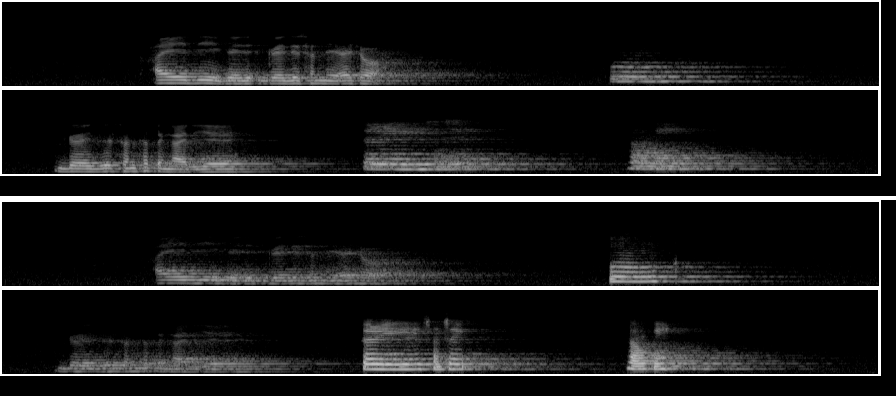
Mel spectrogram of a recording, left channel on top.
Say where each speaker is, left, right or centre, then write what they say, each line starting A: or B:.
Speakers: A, on the left (about 80°); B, on the right (about 30°).
A: ꯑꯩꯗꯤ ꯒ꯭ꯔꯦꯖꯨꯌꯦꯁꯟꯅꯤ ꯑꯩꯁꯨ
B: ꯎꯝ
A: ꯭ꯒꯔꯦꯖꯨ꯭ꯌꯦꯁꯟ ꯈꯛꯇꯪ ꯉꯥꯏꯔꯤꯌꯦ
B: ꯀꯔꯤ ꯁꯕꯖꯦꯛ ꯂꯧꯒꯦ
